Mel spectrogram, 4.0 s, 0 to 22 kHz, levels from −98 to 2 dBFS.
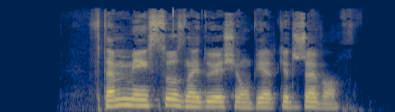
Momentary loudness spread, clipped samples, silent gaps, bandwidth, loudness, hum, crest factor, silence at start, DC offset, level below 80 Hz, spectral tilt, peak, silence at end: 10 LU; under 0.1%; none; 16.5 kHz; -27 LUFS; none; 18 dB; 0.95 s; under 0.1%; -68 dBFS; -4 dB/octave; -10 dBFS; 0.55 s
